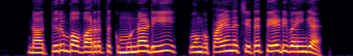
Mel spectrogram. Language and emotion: Tamil, angry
